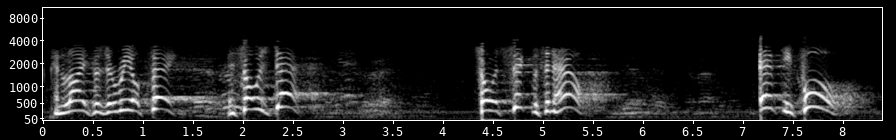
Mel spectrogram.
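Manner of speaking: high, building proclamation; preaching fervour. Acted. Preaching climax.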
